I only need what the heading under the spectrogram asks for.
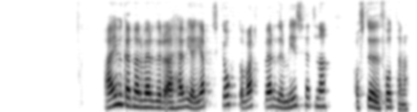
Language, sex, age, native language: Icelandic, female, 60-69, Icelandic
